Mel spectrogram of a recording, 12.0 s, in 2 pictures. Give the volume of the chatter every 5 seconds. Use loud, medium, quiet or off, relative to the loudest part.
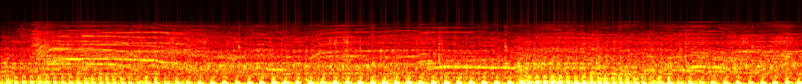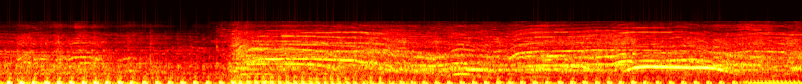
medium, medium, loud.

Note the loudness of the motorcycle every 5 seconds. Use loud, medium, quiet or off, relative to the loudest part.
loud, medium, medium.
